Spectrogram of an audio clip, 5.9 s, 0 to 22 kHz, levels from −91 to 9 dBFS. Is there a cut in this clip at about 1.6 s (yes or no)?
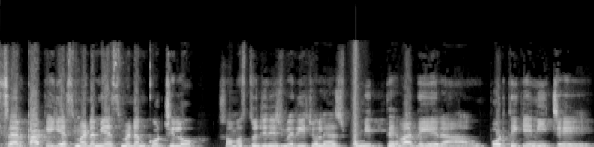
no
